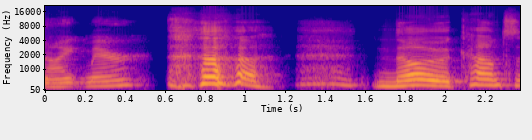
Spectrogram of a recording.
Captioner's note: laughs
